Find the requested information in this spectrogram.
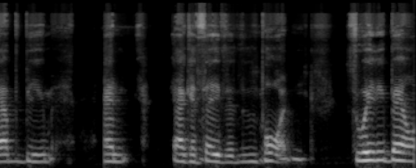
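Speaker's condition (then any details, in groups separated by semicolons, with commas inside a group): Cerebral palsy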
